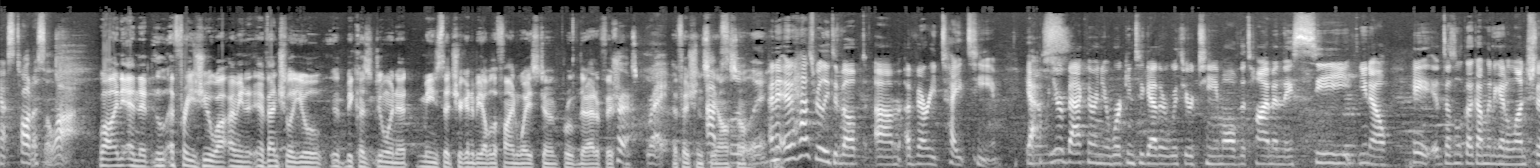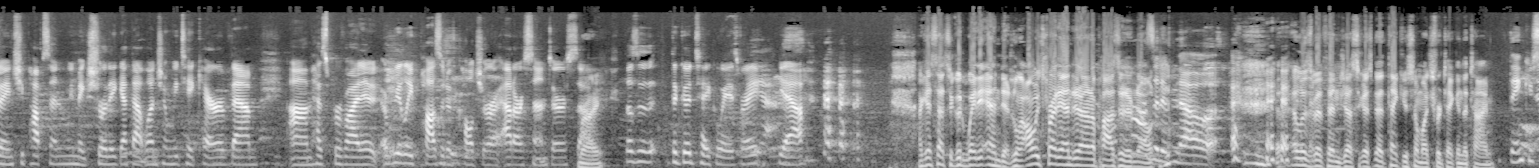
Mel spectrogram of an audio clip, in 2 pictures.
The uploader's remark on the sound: Live from the NJAASC Quarterly Meeting.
